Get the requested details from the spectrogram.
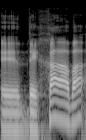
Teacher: es aproximante porque va entre dos vocales, aunque sean dos palabras diferentes. La J la transcribimos como X y luego este va de dejaba va entre dos vocales, por tanto es aproximante.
